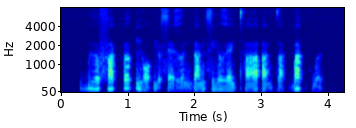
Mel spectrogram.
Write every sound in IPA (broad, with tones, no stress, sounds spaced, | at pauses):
ɓ ɨ˧ ə̯ f a˦˥ k̚ ʔ əː˦˥ k̚ ɲ ɔ˨˩ ʔ ḭ˧˨ ə̯ s ɛ˧˩ ɣ ə˨˩ n ɗ a˨˦ ŋ s i˧ ə̯ ɣ ɛ˧ j t̪ʰ aː˨˦ ʔ a̰˧˨ ŋ t̪ a˨˩ k̚ ɓ a˦˥ k̚ h w ə˨˩ t̚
